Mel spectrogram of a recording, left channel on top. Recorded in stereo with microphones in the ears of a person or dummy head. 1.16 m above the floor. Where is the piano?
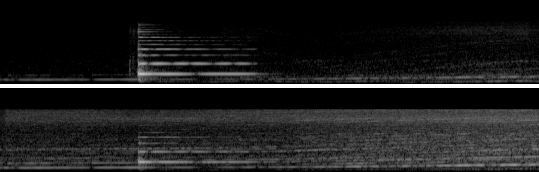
85° left, 0.7 m.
